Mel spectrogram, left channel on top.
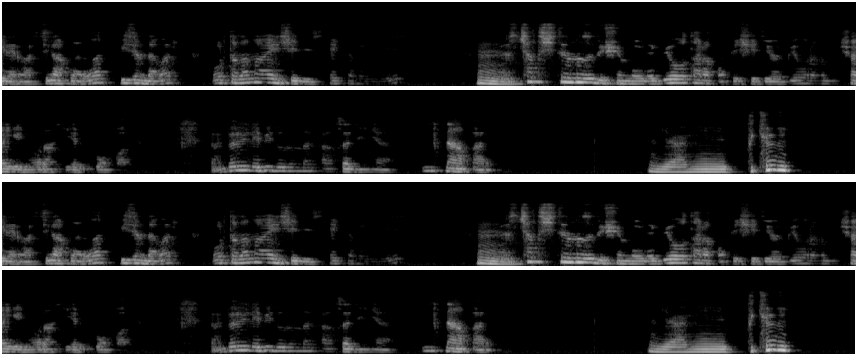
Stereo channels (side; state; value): both; identical; correlation 1.00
